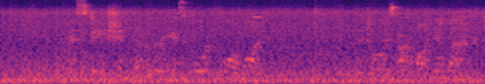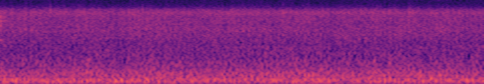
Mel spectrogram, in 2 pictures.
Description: The noise inside a subway train. There is no code.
